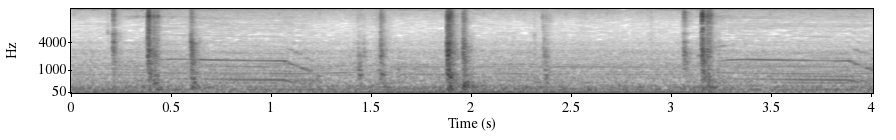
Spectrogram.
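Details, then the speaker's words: Workhorse J72 electric/hydraulic auto park brake on an RV: the pump kicks on with a steady motor whine rising slightly as pressure builds toward about 15 psi to release the brake, then cuts out. It is working normally. "you can hear that noise you hear from here again you hear the hydraulic pump kick on"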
